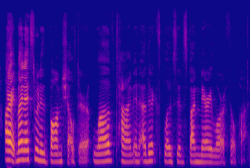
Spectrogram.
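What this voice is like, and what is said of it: Voice sounds sick with a cold. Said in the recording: “tell from my voice, I have a cold”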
